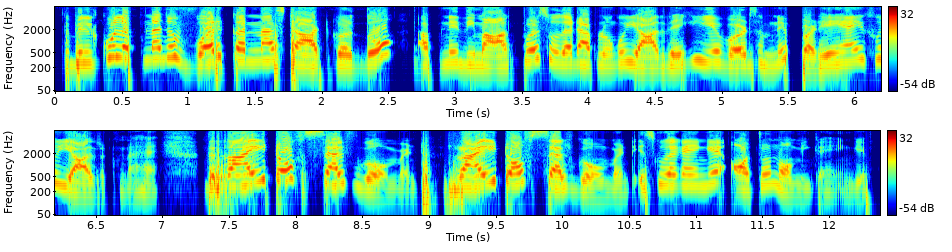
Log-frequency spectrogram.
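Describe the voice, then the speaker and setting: A woman's voice: a little high, very animated, moderate pace, fairly bright tone, dry recording. A young Indian woman teaching an English exam-prep lesson, chatty, often asking questions and answering them herself. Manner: chatty, asks and answers her own questions.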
